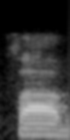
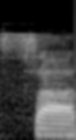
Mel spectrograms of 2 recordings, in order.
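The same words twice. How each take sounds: First: The syllable begins with a lisped th sound. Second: The syllable begins with a hissing s sound. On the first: The speaker calls it right. "سا بولیں گے. سین کی اچار بالکل بھی نہیں نکالیں گے" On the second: The speaker calls it wrong. "سا نہیں بولیں گے"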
